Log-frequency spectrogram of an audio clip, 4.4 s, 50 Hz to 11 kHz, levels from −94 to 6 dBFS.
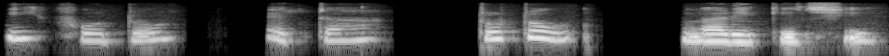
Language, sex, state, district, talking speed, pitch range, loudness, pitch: Maithili, female, Bihar, Saharsa, 95 wpm, 210-270 Hz, -16 LUFS, 240 Hz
